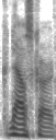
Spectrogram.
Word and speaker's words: Knausgård: It's K N A U S G A with a little circle over it, or maybe two A's, as I say. R D Knausgård.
